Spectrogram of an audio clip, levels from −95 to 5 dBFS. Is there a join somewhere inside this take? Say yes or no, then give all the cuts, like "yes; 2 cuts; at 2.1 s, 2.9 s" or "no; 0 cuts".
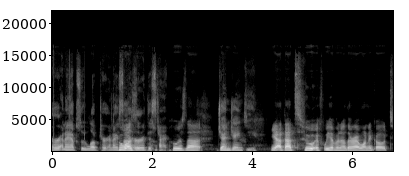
no; 0 cuts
